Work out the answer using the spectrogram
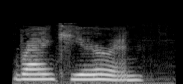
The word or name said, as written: branchiuran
